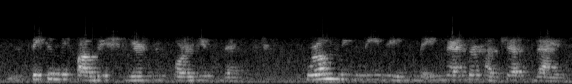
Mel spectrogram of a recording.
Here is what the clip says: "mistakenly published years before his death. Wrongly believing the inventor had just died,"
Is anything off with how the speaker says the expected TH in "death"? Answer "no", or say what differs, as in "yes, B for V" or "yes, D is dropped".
yes, F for TH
